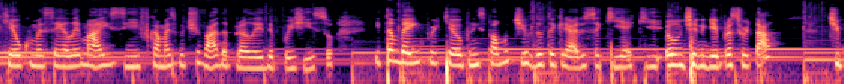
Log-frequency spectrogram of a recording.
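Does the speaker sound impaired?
No.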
